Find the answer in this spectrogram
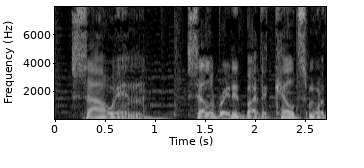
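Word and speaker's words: Samhain: As you are learning, it all began with the festival of Samhine, pronounced Sain, celebrated by the Kelts more than 2,000 years ago.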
